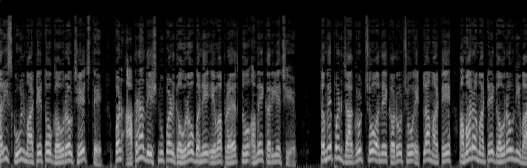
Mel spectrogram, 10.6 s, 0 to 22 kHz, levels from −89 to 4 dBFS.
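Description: From start to finish the speech has a gritty, metallic top end. Sibilants sound lispy, and nothing reaches above 14.9 kHz. The likely cause is HE-AAC compression, at a rate the damage suggests is around 20 kbps. Only the lower spectrum is truly coded, and the treble is rebuilt by copying lower bands upward under a coarse envelope, so the upper harmonics fail to line up with the real ones.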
